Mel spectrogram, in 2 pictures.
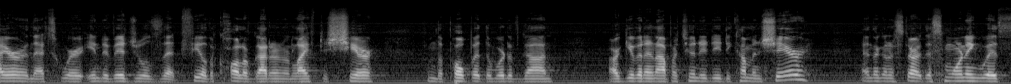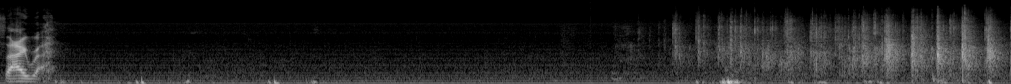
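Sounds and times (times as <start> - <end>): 
speech: 0.0 - 10.8
audience clapping: 16.3 - 20.2.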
